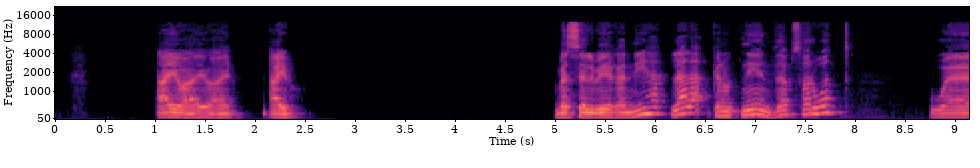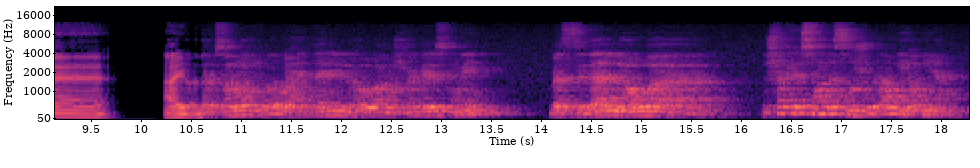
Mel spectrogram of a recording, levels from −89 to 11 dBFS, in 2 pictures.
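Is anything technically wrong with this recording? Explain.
Yes. From 10.61 s to the end, the sound abruptly becomes roomy and hollow, with thinner bass, a level drop of about 5 dB and room noise around 35 dB below the speech. This is likely a switch to a distant microphone after the close one dropped out. The waveform steps down in height, and the spectrogram loses low-frequency energy and gains a smeared reverberant tail and a raised noise floor.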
